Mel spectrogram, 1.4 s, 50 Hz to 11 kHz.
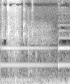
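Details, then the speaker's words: Lexus LS400 power tilt steering column motor strains to drop the column, which won't move. Faint steady gear whine with light clicks. Owner theorizes the motor's worn gear has shifted over and needs a spacer; the motor is weak and worn. "it just tried to drop down but it wouldn't if we may do it we get that gear gear wine so it's the motor in here"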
